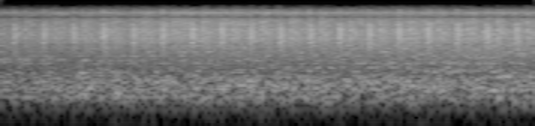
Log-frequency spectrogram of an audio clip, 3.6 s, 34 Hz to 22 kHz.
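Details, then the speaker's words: 2004 Chevy Express 4.8 V8 cold idle: fast light ticking over steady idle; hydraulic lifters with internal spring sticking when cold, oil pressure adequate, noise fades as temperature rises, gone after about 7–10 minutes. "el golpe conforme la temperatura va elevándose el ruido va bajando esos botadores tienen un resorte interno para esta Chevy"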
